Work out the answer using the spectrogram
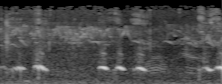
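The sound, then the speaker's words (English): A person imitating a black-billed cuckoo: soft, hollow, mid-pitched coos in short clusters of two or three, spaced apart over a low, steady background rumble. “That was a blackbill cuckoo? Blackbill cuckoo imitation?”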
